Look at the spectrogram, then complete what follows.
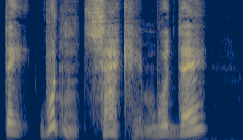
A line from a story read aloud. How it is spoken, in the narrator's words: said Hermione anxiously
